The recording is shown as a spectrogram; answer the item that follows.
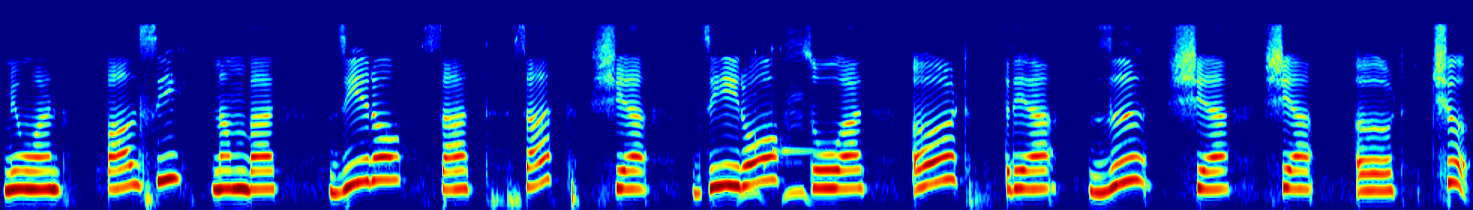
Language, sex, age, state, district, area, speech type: Kashmiri, female, 30-45, Jammu and Kashmir, Ganderbal, rural, read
